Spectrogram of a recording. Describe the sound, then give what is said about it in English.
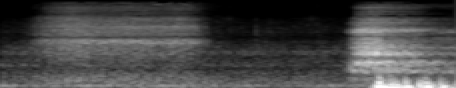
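A deep breath drawn in slowly as a long, airy inhale, followed by a short pause and then a louder, rougher breathy release. “I want you to take a deep breath with me here.”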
